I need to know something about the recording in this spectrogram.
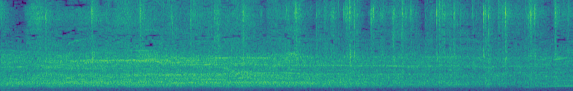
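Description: A large crowd cheering and whooping as the band's music stops right at the start, the cheer slowly fading.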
